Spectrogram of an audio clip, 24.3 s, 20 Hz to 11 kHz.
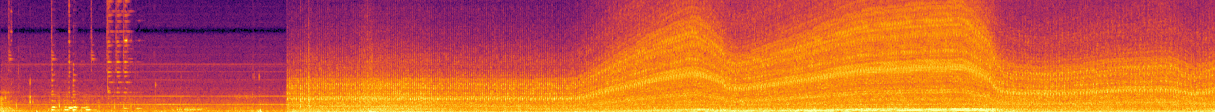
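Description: A 4x4 vehicle engine in Farming Simulator 22 rumbles steadily, rising in pitch as it revs up, holding, then settling back to a lower idle, with no talk.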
